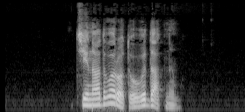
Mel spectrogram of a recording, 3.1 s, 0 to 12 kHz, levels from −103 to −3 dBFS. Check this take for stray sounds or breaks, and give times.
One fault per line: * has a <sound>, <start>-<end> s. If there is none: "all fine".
all fine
